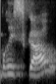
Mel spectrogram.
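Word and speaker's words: Breisgau: in Russia actually you lived in Freiburg in blue skull is that how you say it yeah so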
